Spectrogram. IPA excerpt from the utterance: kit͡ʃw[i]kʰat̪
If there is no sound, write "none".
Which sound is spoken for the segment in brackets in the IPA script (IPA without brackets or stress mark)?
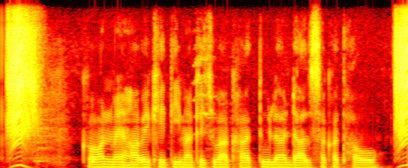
a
